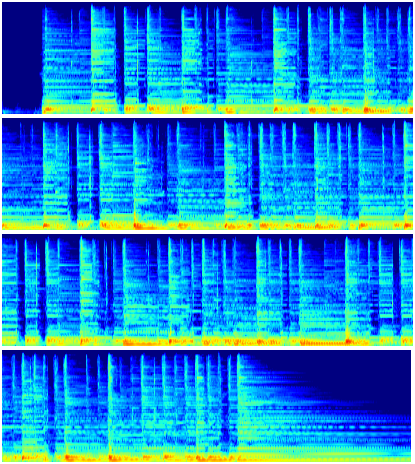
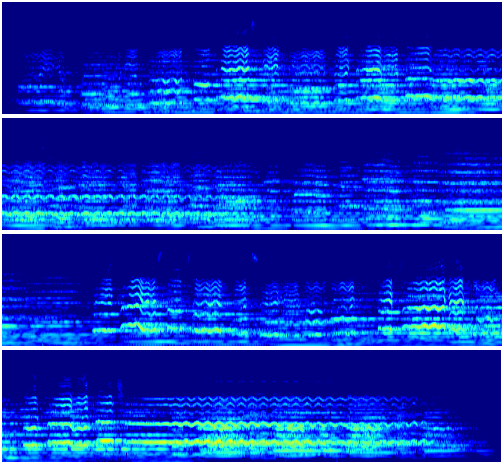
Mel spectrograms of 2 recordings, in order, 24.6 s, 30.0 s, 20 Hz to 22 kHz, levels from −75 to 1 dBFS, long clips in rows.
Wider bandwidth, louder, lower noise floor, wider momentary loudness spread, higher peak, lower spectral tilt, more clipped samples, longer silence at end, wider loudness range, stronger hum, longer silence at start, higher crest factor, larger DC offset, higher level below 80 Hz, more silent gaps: first, 19.5 kHz vs 13 kHz; first, -22 LUFS vs -36 LUFS; second, -59 dBFS vs -63 dBFS; second, 9 LU vs 16 LU; first, -4 dBFS vs -18 dBFS; first, -5.5 dB/octave vs -3.5 dB/octave; neither; second, 0 s vs 0.25 s; second, 3 LU vs 12 LU; neither; first, 0.6 s vs 0.25 s; about the same, 18 dB vs 20 dB; neither; first, -48 dBFS vs -68 dBFS; neither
